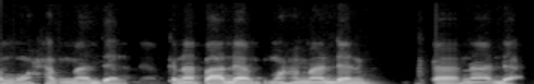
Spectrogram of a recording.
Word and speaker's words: Muhammadan: Muhammadan itu ya, bukan Muhammadun. Muhammadan, karena ada alifnya maka dibacanya Muhammadan.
